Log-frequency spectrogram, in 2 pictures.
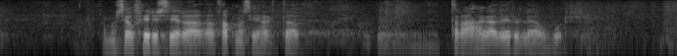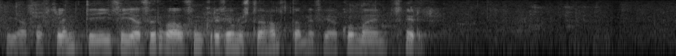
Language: Icelandic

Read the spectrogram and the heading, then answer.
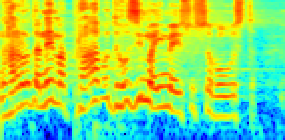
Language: Serbian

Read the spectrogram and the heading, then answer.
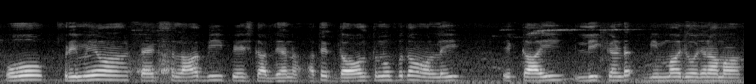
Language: Punjabi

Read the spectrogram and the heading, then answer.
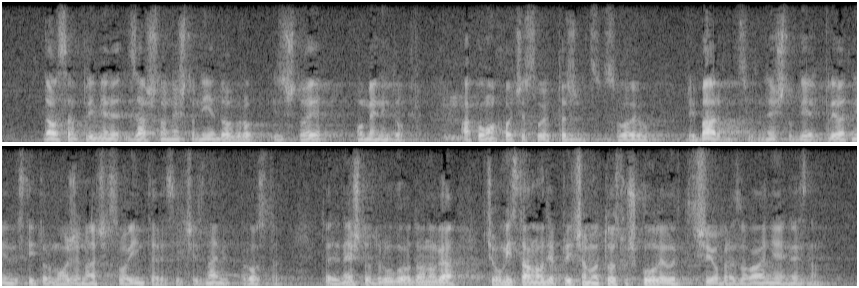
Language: Croatian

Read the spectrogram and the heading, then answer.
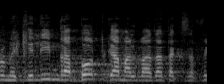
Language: Hebrew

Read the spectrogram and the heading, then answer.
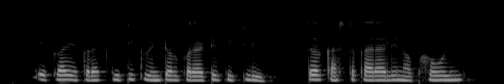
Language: Marathi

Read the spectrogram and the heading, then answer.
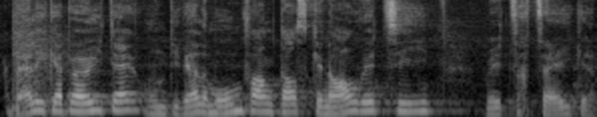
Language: Swiss German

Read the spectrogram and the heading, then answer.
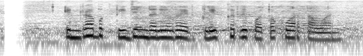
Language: Sundanese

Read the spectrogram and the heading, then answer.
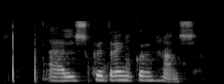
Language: Icelandic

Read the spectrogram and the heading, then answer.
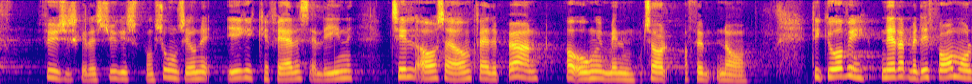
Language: Danish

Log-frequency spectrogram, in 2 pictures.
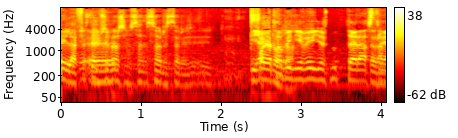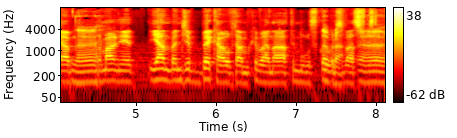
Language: Polish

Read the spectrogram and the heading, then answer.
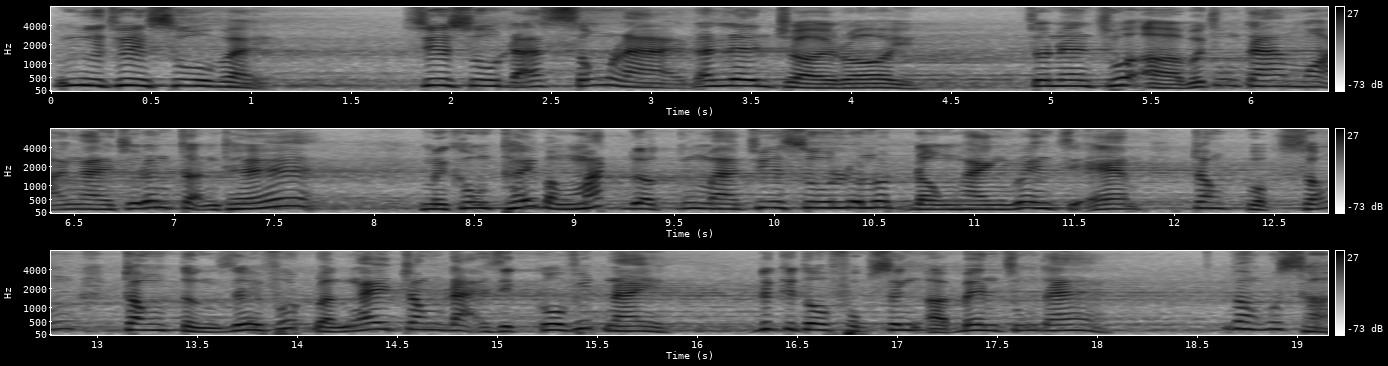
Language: Vietnamese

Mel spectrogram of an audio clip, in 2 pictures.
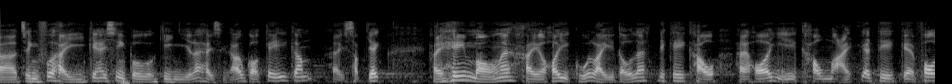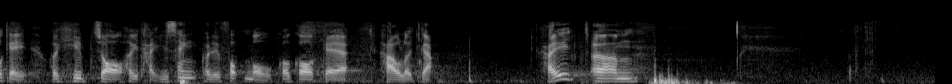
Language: Cantonese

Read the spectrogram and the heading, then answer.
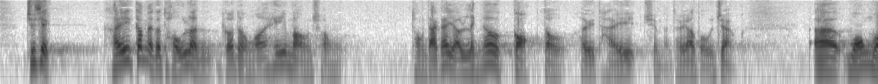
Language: Cantonese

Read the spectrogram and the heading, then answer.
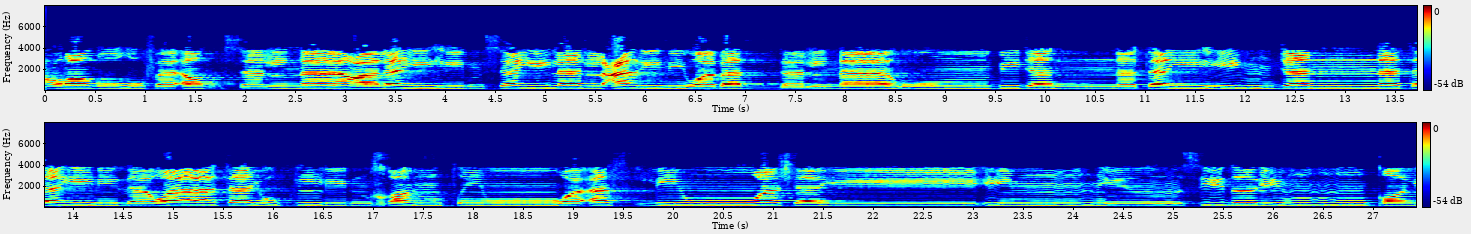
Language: Arabic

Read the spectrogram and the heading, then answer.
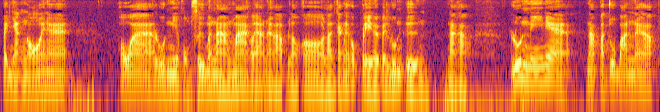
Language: Thai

